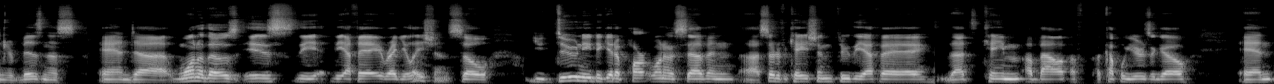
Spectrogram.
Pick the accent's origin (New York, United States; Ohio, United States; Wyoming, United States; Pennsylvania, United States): Ohio, United States; Northwest; I'm from Northwest Ohio, and it's all cornfields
